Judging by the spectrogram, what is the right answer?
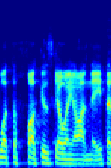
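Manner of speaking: acted shocked, freaked-out outburst. Retelling a shocked reaction while watching with nathan: imitating own past freak-out. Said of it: "I literally was like".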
